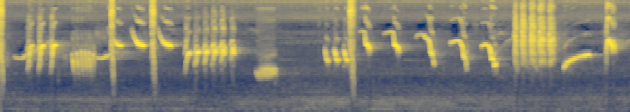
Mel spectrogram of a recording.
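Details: Asian pied starling singing a rich mix of phrases used to coax a caged starling into song; clipped whistles, buzzy stacked notes, hooked upslurs and a low throaty note, steady and quickly paced.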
